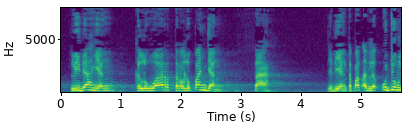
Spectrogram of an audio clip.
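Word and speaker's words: ث: mutnimati tantanita berikutnya huruf Tsa ta dikeluarkan dengan menyentuhkan ujung lidah kita dengan dinding dua gigi seri bagian atas diucapkan dengan suara dan nafas yang terdengar mengalir tsa t tu b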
